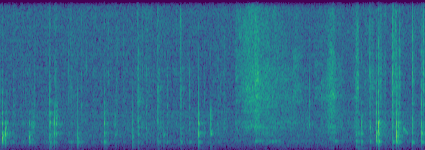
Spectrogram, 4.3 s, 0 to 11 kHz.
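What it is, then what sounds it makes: Empty hollow cardboard tube. Fingertips tap and scratch an empty, hollow brown cardboard tube. Quick, soft, hollow taps with a short ring around 1 kHz are broken up by a stretch of breathy, high scratching in the middle before the tapping resumes.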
